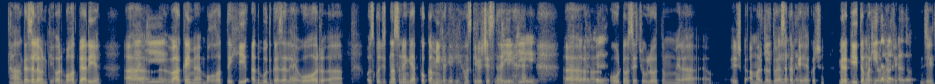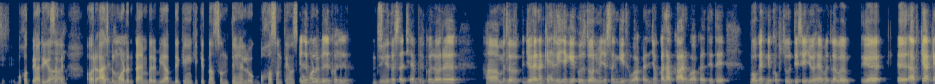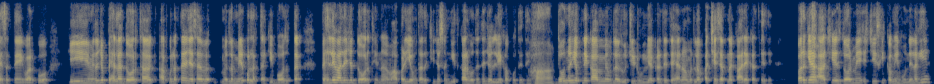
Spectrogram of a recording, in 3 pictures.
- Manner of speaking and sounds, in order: laughing while speaking: "लगेगी। उसकी विशेषता ये है"; in English: "मॉडर्न टाइम"; in English: "मॉडर्न"
- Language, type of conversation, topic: Hindi, podcast, आप नया संगीत कैसे ढूँढते हैं?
